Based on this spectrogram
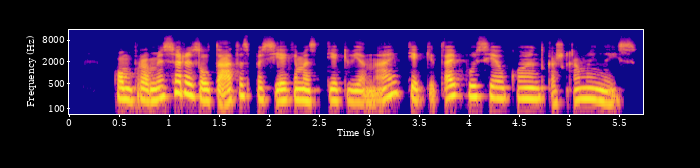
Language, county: Lithuanian, Vilnius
